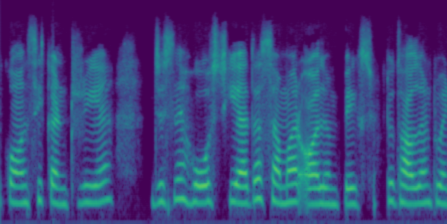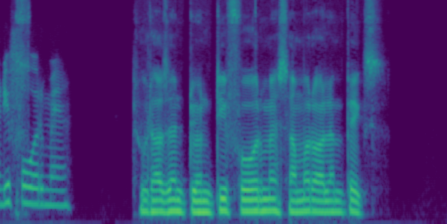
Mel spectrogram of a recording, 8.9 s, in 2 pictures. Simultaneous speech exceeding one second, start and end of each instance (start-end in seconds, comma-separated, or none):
none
